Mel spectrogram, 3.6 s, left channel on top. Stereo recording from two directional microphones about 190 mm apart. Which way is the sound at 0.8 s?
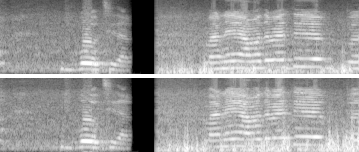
10° left (ahead or behind).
